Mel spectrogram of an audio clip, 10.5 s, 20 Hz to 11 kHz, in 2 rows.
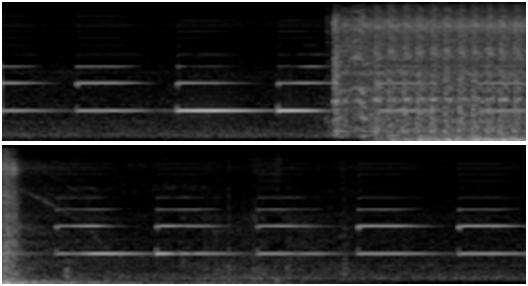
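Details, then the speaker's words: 1999 Kia Sportage just after a fuel pump replacement: a warning chime pulses about once a second, then the starter cranks for about two seconds and the engine never catches. A forgotten ground wire is the suspected cause. "i'll see why it won't start but i forgot about a ground wire probably why i wouldn't start"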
